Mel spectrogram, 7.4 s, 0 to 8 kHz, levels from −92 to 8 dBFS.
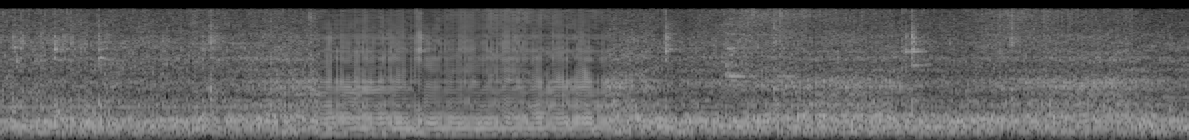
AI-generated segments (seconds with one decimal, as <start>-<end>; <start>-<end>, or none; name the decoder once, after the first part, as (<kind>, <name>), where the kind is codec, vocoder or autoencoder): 2.0-3.8 (vocoder, BigVGAN v2)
